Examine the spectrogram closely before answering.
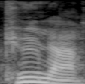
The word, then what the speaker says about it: Cunha: it's one nil boys koon is a striker we need a goal here and the man himself kuna pretty sure it's how you pronounce it is in the right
